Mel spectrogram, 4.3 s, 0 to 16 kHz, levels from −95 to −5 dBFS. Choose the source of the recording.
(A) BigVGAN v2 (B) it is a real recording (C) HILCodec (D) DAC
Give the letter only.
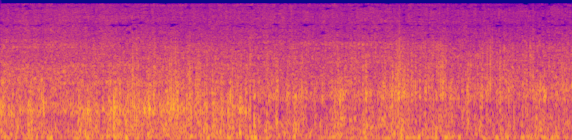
A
